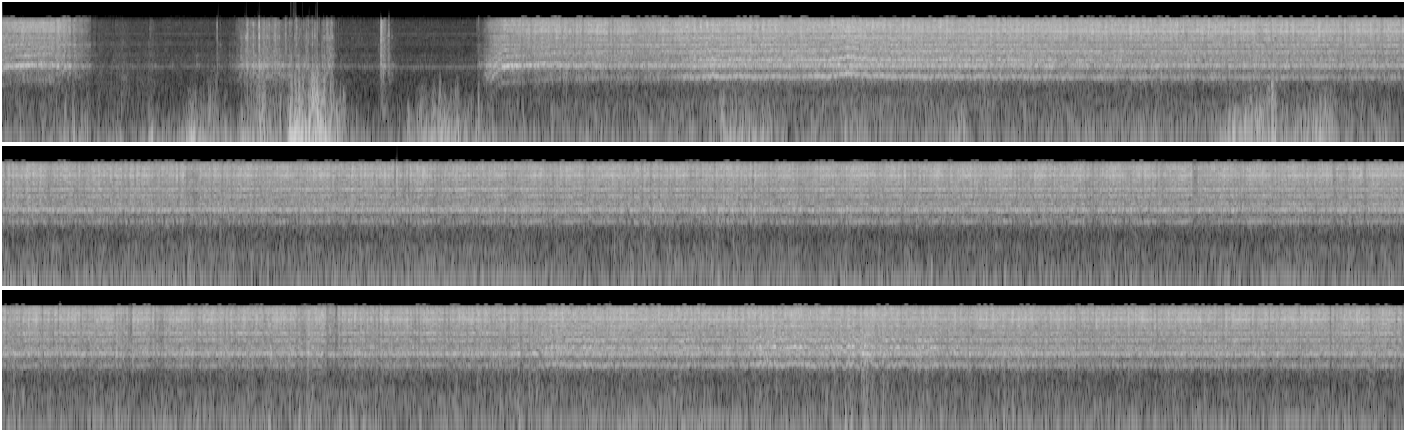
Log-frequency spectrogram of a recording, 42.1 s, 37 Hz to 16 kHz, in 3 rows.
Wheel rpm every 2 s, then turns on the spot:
30, 10, 70, 160, 160, 160, 160, 160, 160, 160, 160, 160, 160, 160, 160, 160, 160, 160, 160, 160, 160.
2-4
